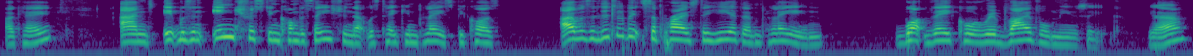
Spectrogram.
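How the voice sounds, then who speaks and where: A woman's voice: lowish voice, unhurried, poor audio. A woman guest and show promoter in a casual panel discussion, persistently cutting in and making her point conversationally.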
